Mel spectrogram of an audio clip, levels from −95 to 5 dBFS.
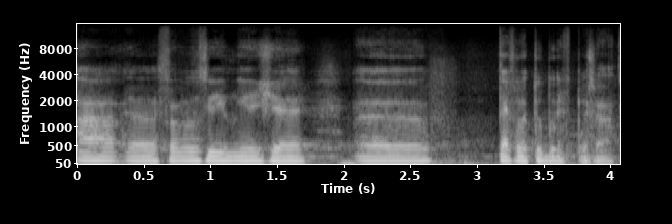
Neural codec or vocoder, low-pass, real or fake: codec, 44.1 kHz, 2.6 kbps, SNAC; 14.4 kHz; fake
